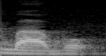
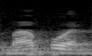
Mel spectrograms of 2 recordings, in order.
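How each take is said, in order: First: "babu" ending on an open u; "babu", last syllable a bare "bu"; without tanwin. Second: "babun" closed with a final n; "babun", last syllable "bun"; with tanwin. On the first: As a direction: say "babu" with the final n left off. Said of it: "Nggak boleh babu". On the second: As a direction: sound the n ending "babun". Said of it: "Harus ba". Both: Shown as a demonstration.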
